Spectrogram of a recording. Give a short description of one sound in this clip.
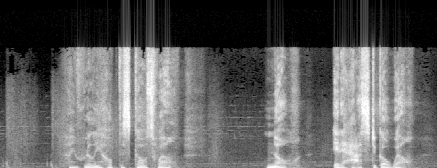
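A young man speaks calmly and thoughtfully, close by.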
